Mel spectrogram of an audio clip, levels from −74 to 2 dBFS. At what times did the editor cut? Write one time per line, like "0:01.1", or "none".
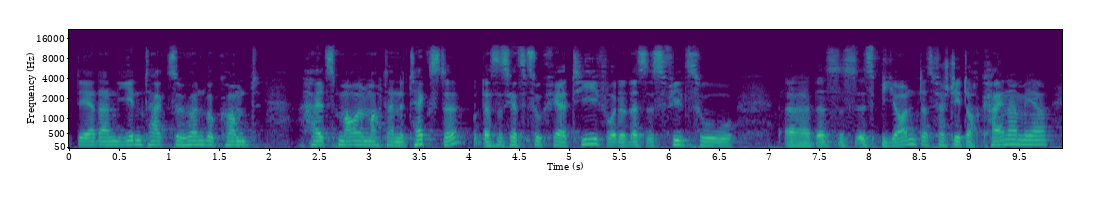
0:02.2
0:04.6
